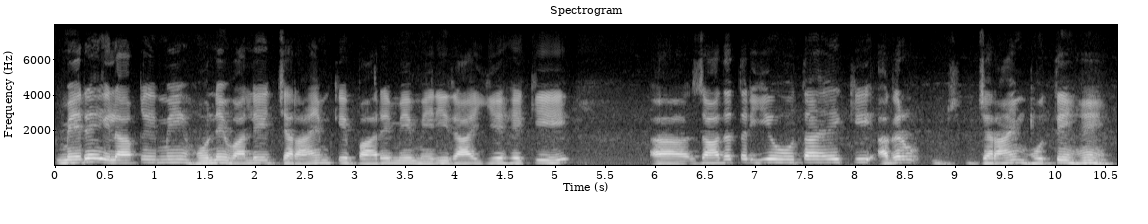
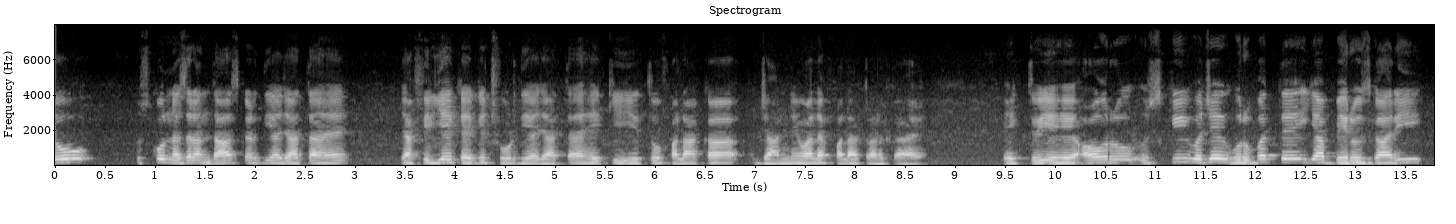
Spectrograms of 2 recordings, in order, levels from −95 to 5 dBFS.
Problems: none marked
